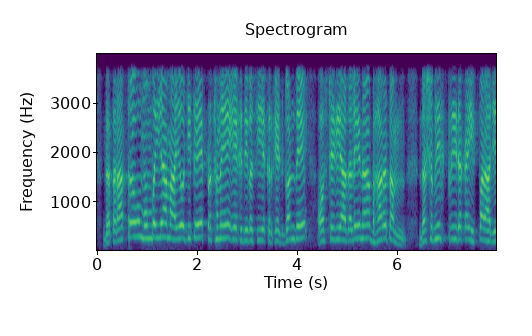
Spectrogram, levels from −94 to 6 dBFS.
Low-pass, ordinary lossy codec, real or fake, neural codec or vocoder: 3.6 kHz; none; fake; autoencoder, 48 kHz, 32 numbers a frame, DAC-VAE, trained on Japanese speech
